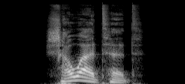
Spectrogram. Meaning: inflection of schauern: 1. second-person plural preterite 2. second-person plural subjunctive II
- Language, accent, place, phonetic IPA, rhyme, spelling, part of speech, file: German, Germany, Berlin, [ˈʃaʊ̯ɐtət], -aʊ̯ɐtət, schauertet, verb, De-schauertet.ogg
